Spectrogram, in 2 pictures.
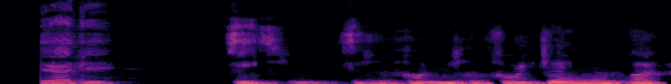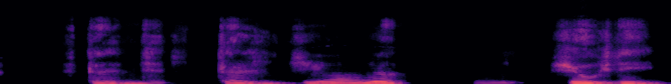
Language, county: Lithuanian, Vilnius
